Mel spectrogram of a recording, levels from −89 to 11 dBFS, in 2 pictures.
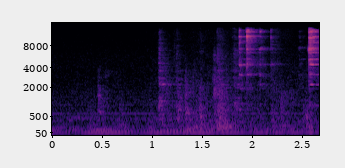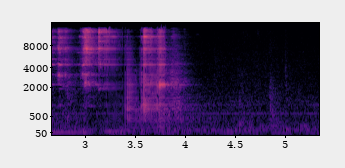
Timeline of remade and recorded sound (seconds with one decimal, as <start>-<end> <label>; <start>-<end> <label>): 0.0-3.2 recorded; 3.2-3.8 remade; 3.8-5.3 recorded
